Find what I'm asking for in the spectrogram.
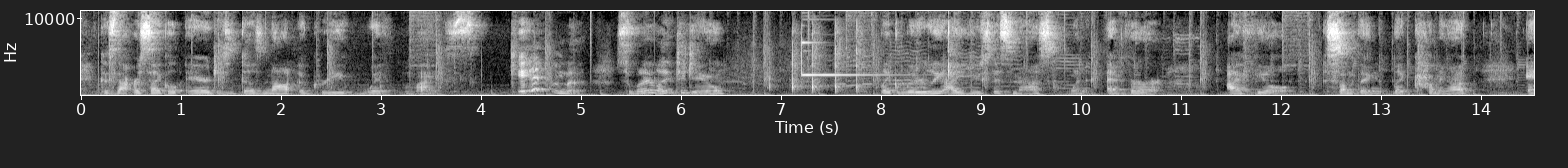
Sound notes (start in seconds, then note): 6.8 taps finger; 7.2 chime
